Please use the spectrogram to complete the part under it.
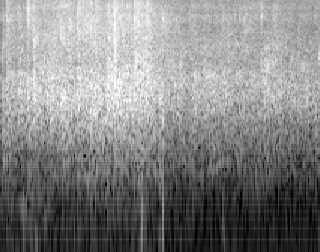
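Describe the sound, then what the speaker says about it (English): Audience applause for panelists at a youth lab discussion event, a faint, steady wash of clapping from a crowd that eases off slightly, with no talk. "Let us just give one last applause to the panelists."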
